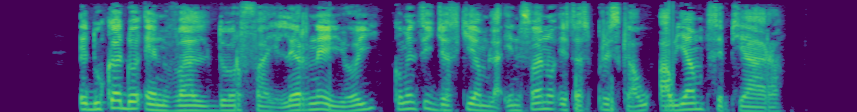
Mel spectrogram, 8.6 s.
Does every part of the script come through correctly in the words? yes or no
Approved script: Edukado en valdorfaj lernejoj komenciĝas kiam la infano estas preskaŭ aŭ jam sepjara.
yes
